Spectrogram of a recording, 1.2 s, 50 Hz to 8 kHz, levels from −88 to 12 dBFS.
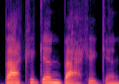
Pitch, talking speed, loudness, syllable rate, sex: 210 Hz, 200 wpm, -17 LUFS, 5.2 syllables/s, female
